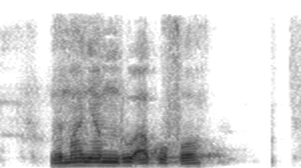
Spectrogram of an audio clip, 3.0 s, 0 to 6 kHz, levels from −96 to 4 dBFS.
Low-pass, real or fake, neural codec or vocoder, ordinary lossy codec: 5.4 kHz; fake; codec, 16 kHz, 0.9 kbps, LongCat-Audio-Codec; AAC, 24 kbps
